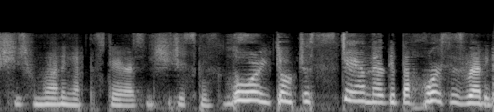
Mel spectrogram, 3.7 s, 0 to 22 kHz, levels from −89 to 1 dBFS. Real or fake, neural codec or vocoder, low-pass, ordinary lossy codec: fake; codec, 16 kHz in and 24 kHz out, 0.6 kbps, FireRedTTS-2 codec; 7.2 kHz; AAC, 32 kbps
